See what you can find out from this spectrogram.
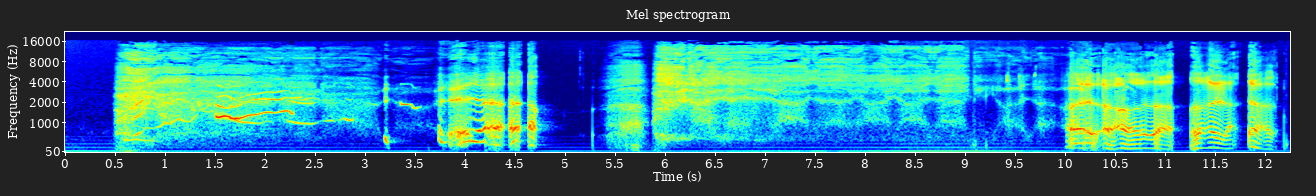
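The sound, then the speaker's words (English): A voice imitates the devil's breathing described in Blatty's book, close to the microphone. The harsh, rasping demonic breathing has long strained wheezing inhales and exhales with gurgling, gagging textures, broken by short gasps and pauses. It is loud and alone, without speech. “But Blatty says in the book it had an unearthly sound, the devil's breathing, that could be heard through the open door.”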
